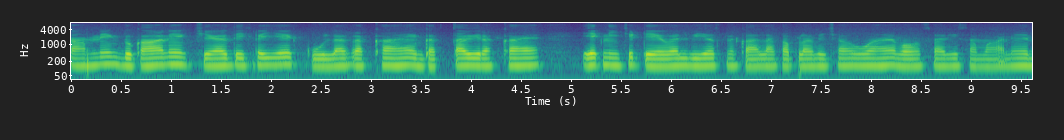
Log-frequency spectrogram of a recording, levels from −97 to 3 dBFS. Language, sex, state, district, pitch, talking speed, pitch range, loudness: Hindi, male, Uttar Pradesh, Budaun, 130 Hz, 195 wpm, 130-135 Hz, -18 LUFS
